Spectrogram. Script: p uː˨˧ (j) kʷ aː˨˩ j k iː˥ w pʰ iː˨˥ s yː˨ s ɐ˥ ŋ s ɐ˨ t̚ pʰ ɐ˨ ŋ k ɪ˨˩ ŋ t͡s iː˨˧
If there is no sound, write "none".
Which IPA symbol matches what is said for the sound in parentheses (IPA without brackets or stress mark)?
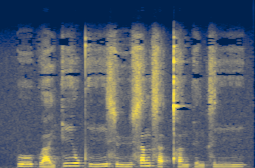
none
